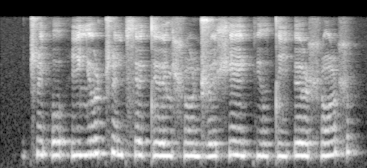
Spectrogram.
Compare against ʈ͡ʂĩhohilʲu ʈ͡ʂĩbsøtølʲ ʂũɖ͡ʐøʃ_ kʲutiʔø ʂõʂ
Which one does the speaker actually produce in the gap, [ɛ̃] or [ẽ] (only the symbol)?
ẽ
